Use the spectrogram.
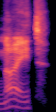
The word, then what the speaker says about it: night: example in the word night notice that G and H we don't pronounce that's what happened okay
